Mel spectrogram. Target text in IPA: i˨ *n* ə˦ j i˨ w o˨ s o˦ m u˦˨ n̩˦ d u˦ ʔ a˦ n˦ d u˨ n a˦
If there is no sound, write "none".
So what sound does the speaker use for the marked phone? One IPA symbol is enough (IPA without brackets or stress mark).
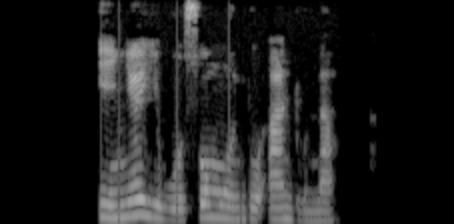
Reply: ɲ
